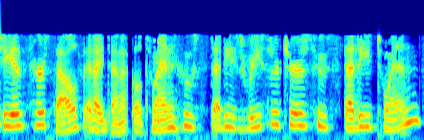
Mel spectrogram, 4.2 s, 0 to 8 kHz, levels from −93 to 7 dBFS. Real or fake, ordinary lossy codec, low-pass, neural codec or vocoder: fake; AAC, 16 kbps; 7.2 kHz; codec, 16 kHz, 4.8 kbps, FACodec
